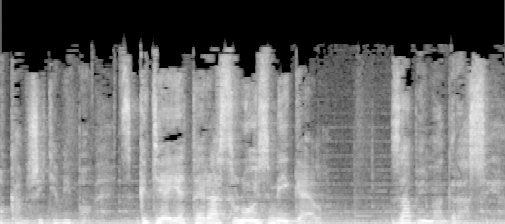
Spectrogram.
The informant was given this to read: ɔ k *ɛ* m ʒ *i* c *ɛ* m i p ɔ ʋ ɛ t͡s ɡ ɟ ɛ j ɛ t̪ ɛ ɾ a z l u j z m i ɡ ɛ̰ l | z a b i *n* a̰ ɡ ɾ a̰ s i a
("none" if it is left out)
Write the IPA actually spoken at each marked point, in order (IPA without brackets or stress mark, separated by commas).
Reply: a, i, ɛ, m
